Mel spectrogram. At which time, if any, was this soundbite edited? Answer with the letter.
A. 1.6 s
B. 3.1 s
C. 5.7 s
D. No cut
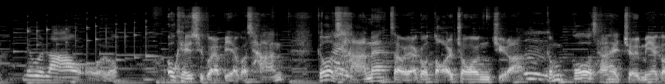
A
